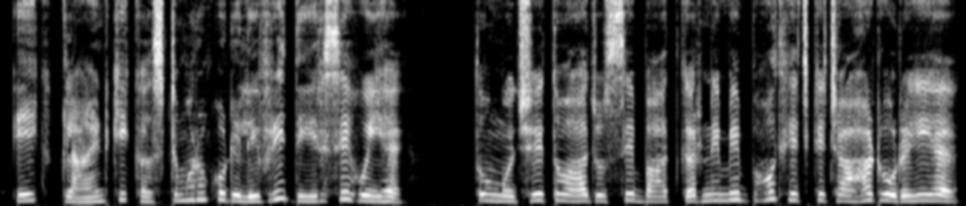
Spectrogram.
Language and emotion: Hindi, fearful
